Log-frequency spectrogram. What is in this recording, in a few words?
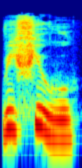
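"refuel", English, uk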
